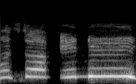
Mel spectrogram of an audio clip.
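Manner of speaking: very high, crazy squelchy squeal, drawn out. Greeting someone who just showed up: put-on crazy squelch voice. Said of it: "she got that crazy squelch voice out of me".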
